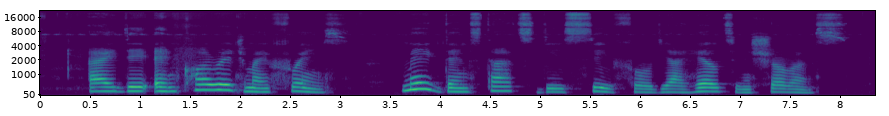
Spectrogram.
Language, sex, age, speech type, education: Nigerian Pidgin, female, 30-45, spontaneous, tertiary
